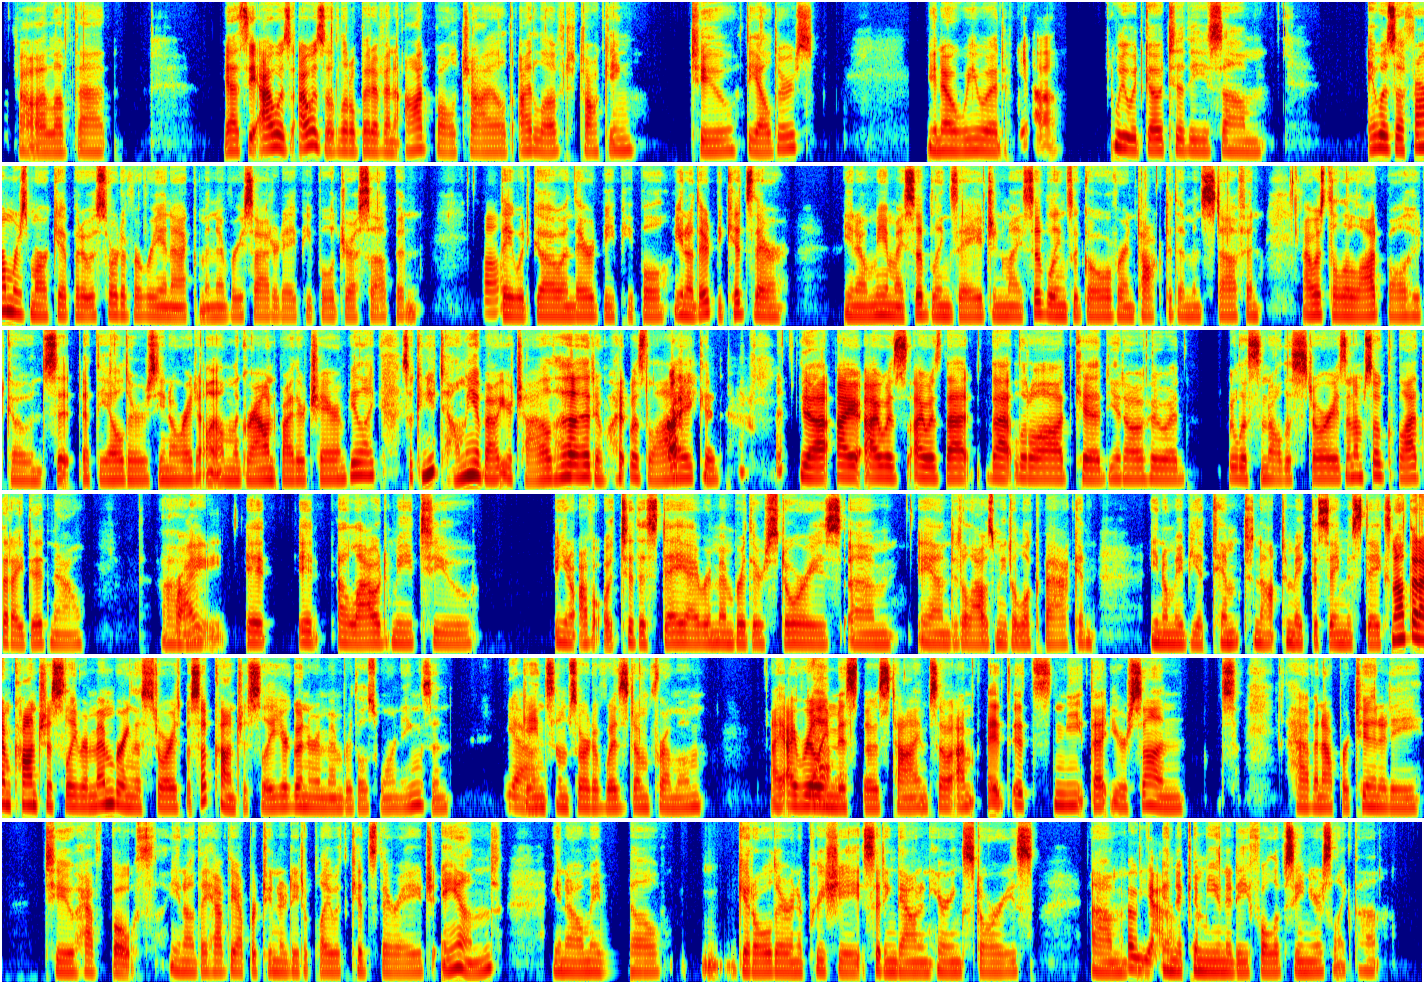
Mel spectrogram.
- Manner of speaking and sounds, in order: laughing while speaking: "Right"; chuckle; laughing while speaking: "childhood and"; tapping; stressed: "and"
- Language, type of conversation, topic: English, unstructured, How can I make moments meaningful without overplanning?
